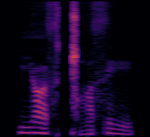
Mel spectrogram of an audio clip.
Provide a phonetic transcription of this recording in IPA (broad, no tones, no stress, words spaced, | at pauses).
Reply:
jʌsɡ͡ǁɑsi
